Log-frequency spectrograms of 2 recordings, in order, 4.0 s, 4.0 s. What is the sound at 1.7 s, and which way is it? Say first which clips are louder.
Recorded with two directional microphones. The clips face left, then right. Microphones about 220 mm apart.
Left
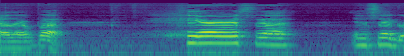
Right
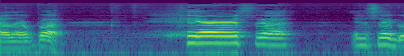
Speech: right 1 dB; 15° left (ahead or behind).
